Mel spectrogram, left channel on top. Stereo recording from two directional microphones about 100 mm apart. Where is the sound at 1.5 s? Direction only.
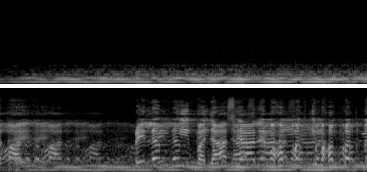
30° right (ahead or behind).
